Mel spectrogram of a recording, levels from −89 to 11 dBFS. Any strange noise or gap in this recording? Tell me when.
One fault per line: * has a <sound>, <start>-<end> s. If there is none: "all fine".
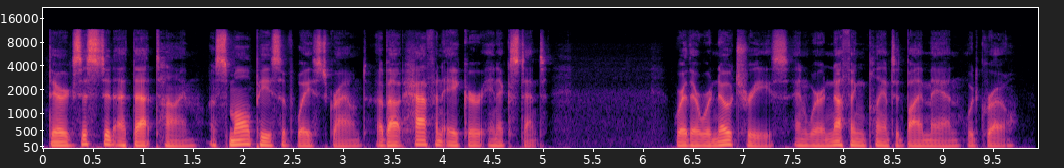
all fine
